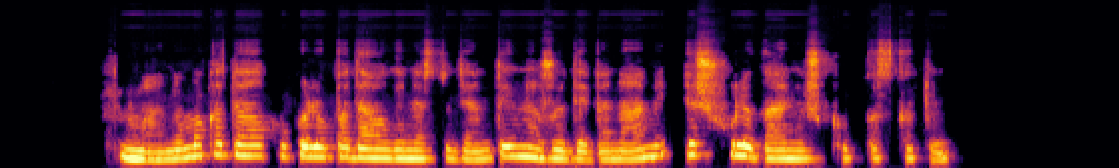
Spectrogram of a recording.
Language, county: Lithuanian, Šiauliai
